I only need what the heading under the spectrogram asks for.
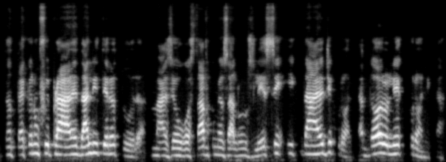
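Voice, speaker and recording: A woman's voice: medium pitch, fast talker, fairly bright tone. An older woman from Brazil, a former school principal and Portuguese teacher, telling classroom stories in an interview and acting out her own and her pupils' lines. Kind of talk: interview, recalling classroom experiences.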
